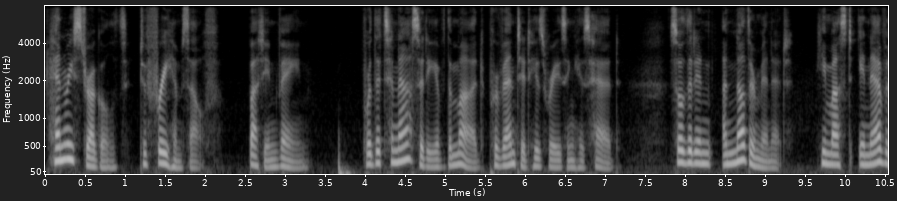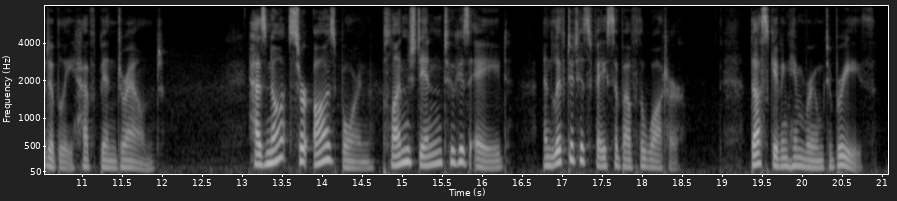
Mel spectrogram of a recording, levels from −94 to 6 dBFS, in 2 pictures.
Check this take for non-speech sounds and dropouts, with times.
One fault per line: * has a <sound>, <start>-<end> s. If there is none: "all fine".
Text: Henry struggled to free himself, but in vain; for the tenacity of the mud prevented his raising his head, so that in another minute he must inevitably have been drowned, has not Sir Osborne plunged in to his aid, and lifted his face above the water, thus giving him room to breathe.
all fine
